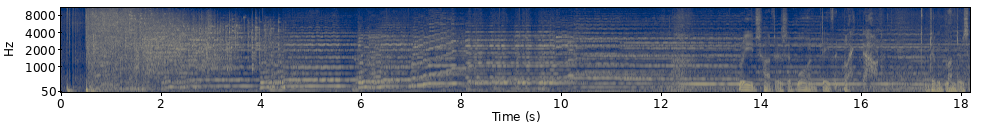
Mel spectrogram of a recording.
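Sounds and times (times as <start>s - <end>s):
man's body crashing through double glass doors of an alley exit: 0.5s - 4.5s
broken glass spilling: 0.5s - 4.6s
speech: 4.0s - 4.7s, 13.6s - 16.6s, 17.3s - 18.1s
dramatic music with sustained tones: 5.0s - 18.1s.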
